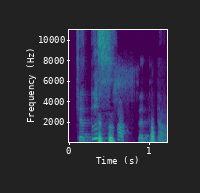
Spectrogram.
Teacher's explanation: సప్తతిహి లో విసర్గ చెప్పకూడదు మనం పక్కన కలిపేయాలి కదా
